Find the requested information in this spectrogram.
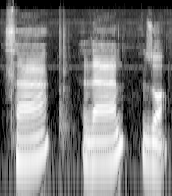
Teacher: জিহ্বার আগা সানায় উলিয়া দাঁতের আগার সঙ্গে লাগাইয়া, মানে সামনে যে আমাদের দুইটা দাঁত আছে উপরের দাঁত, ওটাকে সানায় উলিয়া দাঁত বলে। তো জিহ্বার আগা সামনের উপরের দুই দাঁতের আগার সঙ্গে লাগাইয়া সা, সা, জাল, জোয়া, এই তিনটি হরফ উচ্চারিত হয়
